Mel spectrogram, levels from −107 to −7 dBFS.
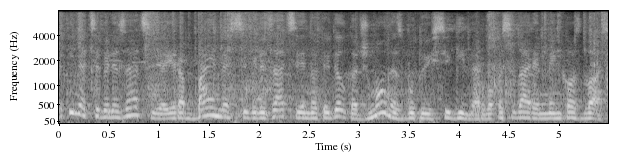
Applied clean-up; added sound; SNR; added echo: none; Walk, footsteps; 13 dB; reverberation time 1.1 s.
